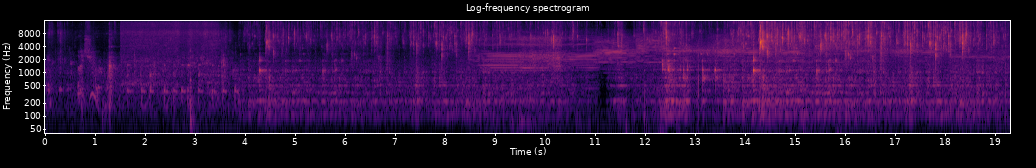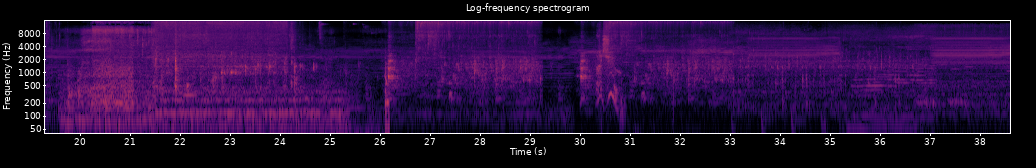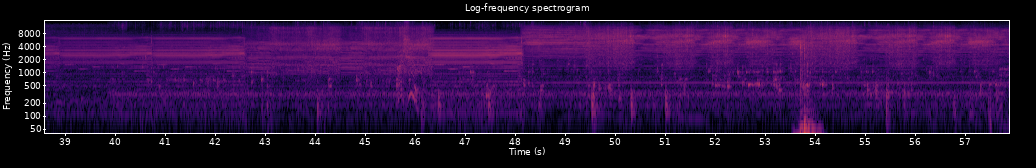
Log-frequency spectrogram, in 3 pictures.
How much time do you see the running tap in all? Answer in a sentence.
You can hear the running tap for 58 seconds altogether.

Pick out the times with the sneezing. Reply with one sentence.
The sneezing can be heard from 0.7 to 1.2 s, from 30.3 to 30.9 s and from 45.6 to 46.2 s.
